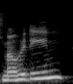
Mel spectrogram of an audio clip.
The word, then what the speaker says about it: Mohideen: how's everything uh correct me did i pronounce your name right wrong what do we got we're so close jeremy it's mohadeen i've been married for 10 years and i'm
